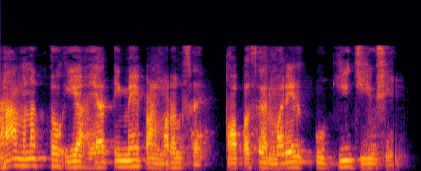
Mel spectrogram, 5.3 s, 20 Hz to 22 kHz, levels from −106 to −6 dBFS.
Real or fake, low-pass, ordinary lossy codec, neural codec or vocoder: fake; 7.2 kHz; MP3, 64 kbps; codec, 44.1 kHz, 3.4 kbps, Pupu-Codec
